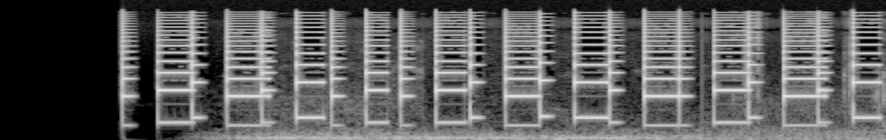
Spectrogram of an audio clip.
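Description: Dead silence for about a second, then electronic background music: short, bleepy synth notes repeating about three times a second.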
